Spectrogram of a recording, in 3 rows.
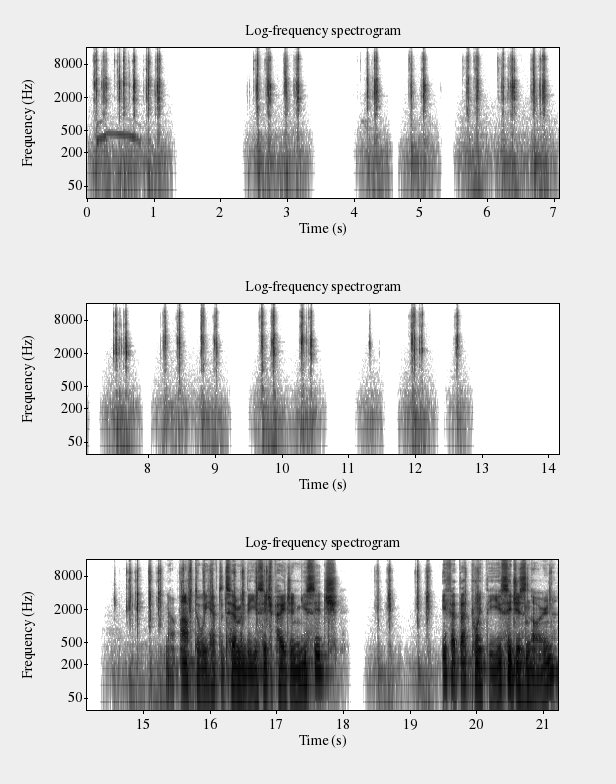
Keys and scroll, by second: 0.6 p, 7.5 o, 14.8 h, 15.6 *, 16.4 p, 19.9 b, 21.1 k.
